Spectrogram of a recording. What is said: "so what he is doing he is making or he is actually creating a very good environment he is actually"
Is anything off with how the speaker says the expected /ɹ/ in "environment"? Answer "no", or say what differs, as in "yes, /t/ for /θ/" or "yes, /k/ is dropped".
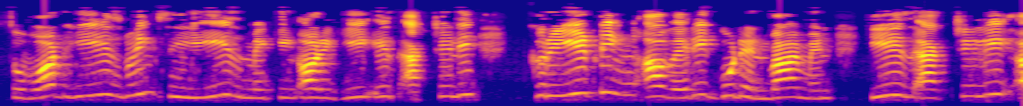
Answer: yes, /ɹ/ is dropped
